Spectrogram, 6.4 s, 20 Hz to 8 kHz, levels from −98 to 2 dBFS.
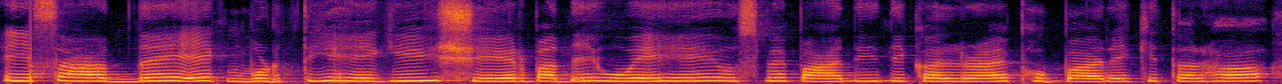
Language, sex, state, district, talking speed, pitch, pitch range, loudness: Hindi, female, Bihar, Sitamarhi, 160 wpm, 305 Hz, 290-320 Hz, -14 LUFS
